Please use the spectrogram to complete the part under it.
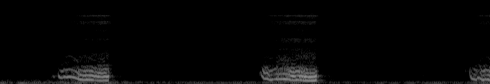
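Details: A French bulldog snores while asleep, giving harsh, droning breaths with a wobbling tonal whine, repeated roughly every two seconds, with near silence between them.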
